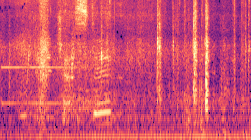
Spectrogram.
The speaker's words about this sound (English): But here, I'll close the door, make sure we turn on the car, adjust your seat, adjust your mirrors.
